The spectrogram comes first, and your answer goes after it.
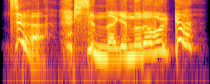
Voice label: Skill, kr, voices; heroes; Mitra; kings raid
